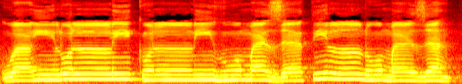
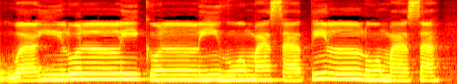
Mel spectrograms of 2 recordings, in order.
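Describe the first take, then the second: First: The middle consonant is a voiced z sound. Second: The middle consonant is a voiceless s sound. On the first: The speaker calls it right. "Jadi Bunda betul yang kedua ya. Huruf zai dia jahar" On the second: The speaker calls it wrong. "Bukan pakai sin ya"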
